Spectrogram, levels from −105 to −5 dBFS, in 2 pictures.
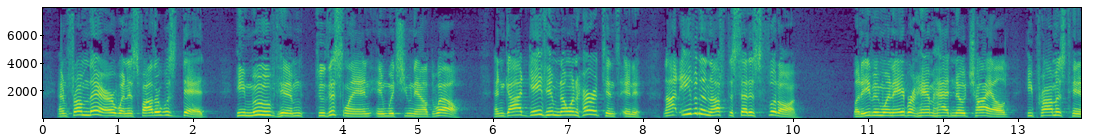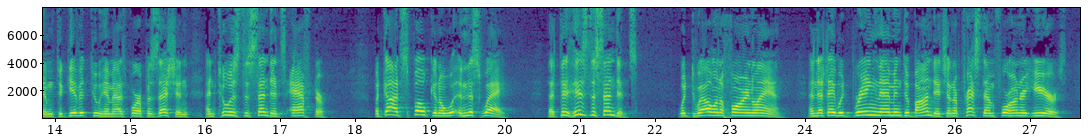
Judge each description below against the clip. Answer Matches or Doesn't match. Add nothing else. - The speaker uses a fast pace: Doesn't match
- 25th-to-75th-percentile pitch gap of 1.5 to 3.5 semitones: Doesn't match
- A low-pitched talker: Doesn't match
